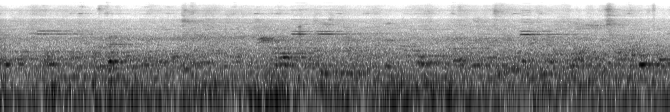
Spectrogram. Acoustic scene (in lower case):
subway station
